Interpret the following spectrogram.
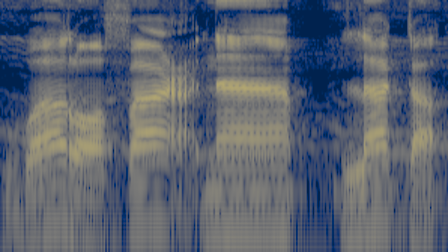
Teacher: نہ واو کو لمبا کرنا ہے نہ را کو، بلکہ را کو پر ادا کرنا ہے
